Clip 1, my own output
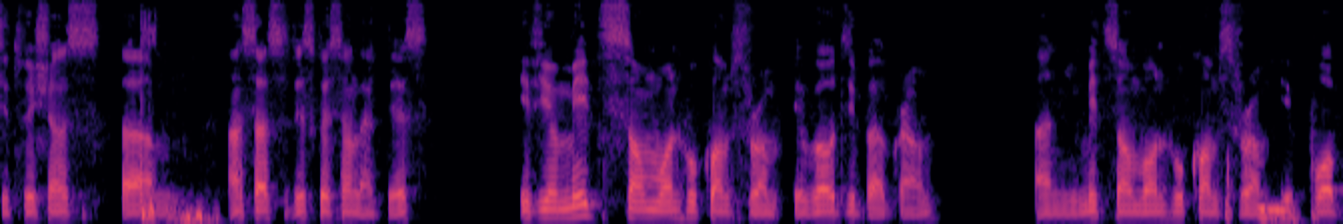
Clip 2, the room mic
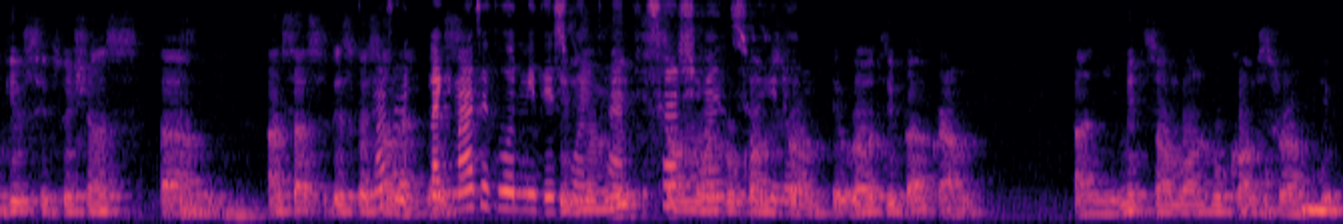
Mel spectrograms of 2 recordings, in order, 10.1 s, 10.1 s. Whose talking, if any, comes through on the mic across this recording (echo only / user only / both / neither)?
both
